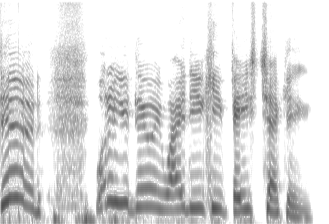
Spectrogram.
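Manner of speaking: exasperated yelling. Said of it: "We're kinda yelling at each other".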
